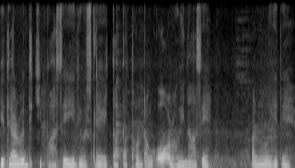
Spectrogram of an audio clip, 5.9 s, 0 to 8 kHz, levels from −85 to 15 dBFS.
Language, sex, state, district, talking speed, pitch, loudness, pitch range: Nagamese, female, Nagaland, Kohima, 130 wpm, 195 Hz, -18 LUFS, 185-205 Hz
